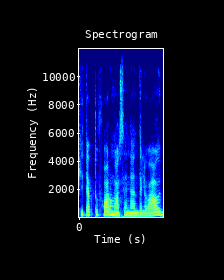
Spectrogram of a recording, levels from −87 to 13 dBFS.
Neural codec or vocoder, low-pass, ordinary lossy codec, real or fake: none; 10.8 kHz; Opus, 24 kbps; real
